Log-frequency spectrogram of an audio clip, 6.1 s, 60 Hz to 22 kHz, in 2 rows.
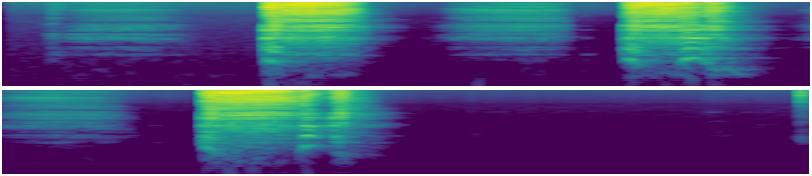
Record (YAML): three_cough_length: 6.1 s
three_cough_amplitude: 32768
three_cough_signal_mean_std_ratio: 0.39
survey_phase: beta (2021-08-13 to 2022-03-07)
age: 18-44
gender: Female
wearing_mask: 'No'
symptom_none: true
smoker_status: Never smoked
respiratory_condition_asthma: false
respiratory_condition_other: false
recruitment_source: REACT
submission_delay: 1 day
covid_test_result: Negative
covid_test_method: RT-qPCR
influenza_a_test_result: Negative
influenza_b_test_result: Negative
